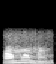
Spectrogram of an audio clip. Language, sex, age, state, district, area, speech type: Tamil, male, 18-30, Tamil Nadu, Tiruvannamalai, urban, conversation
